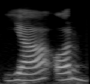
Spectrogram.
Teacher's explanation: उच्चारण अवयवों में कहीं भी पूर्ण स्पर्श नहीं होता तथा स्वास वायु अनवरोधित रहती है। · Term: अर्ध स्वर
